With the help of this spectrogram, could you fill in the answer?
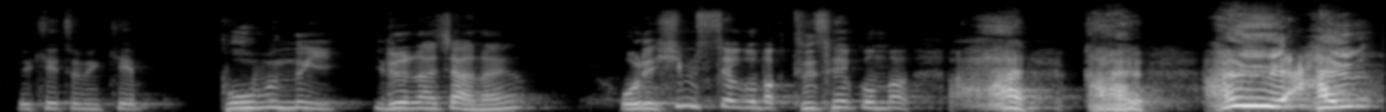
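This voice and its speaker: A man pastor giving a lively, chatty sermon to teenagers, often asking them questions. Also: sits high. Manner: lively and chatty, asks the young listeners questions; acts out short voices in passing. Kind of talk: sermon to youth. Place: church service.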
